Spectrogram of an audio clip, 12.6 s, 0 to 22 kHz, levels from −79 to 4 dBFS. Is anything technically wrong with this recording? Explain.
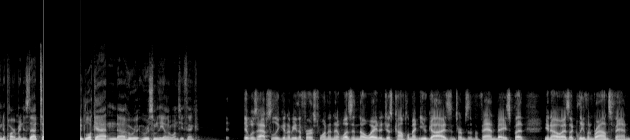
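Yes. An audio dropout to silence runs from 0.88 to 1.61 s, removing about 0.74 s of the speech. The input signal was likely interrupted, through a lost connection or a momentary mute, while recording continued and filled the gap with silence. The speech stops abruptly mid-flow, the background disappears with it, leaving dead silence with no room tone, and then the speech resumes just as suddenly, with whatever was said during that stretch missing.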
